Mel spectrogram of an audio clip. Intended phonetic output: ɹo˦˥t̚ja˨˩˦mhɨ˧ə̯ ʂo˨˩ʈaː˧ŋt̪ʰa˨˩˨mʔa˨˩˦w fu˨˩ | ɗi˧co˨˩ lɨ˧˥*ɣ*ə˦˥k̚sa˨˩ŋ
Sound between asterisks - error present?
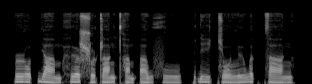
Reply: yes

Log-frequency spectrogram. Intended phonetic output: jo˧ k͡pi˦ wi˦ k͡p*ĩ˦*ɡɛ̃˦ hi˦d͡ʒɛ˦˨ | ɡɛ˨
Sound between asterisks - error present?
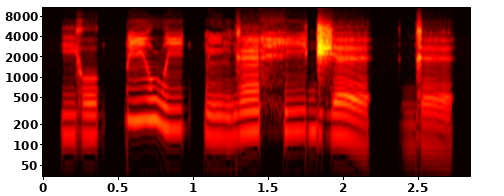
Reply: yes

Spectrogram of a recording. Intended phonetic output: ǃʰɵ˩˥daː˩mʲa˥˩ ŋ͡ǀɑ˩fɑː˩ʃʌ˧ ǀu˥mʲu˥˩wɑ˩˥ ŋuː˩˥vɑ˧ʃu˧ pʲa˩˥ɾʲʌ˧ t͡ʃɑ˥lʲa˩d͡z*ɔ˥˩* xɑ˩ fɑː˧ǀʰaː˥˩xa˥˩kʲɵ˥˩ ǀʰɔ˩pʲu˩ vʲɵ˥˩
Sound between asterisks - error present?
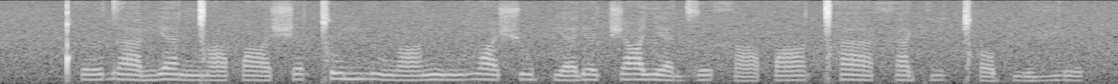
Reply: yes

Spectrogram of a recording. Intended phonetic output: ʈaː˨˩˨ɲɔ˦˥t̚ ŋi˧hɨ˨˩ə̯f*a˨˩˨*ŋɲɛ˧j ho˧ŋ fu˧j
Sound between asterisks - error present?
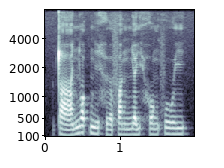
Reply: yes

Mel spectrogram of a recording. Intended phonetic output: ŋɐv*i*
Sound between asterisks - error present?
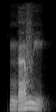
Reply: no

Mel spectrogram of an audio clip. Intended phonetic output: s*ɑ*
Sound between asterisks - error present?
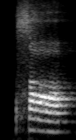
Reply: no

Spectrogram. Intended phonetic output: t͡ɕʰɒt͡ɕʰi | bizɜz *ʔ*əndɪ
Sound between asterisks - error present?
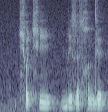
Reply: yes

